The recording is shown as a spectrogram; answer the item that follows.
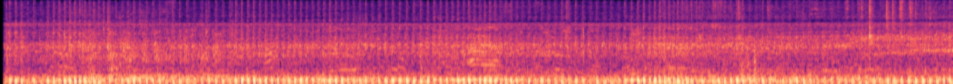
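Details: A vehicle engine idles with a rapid, even throb, while people talk outdoors in the background.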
